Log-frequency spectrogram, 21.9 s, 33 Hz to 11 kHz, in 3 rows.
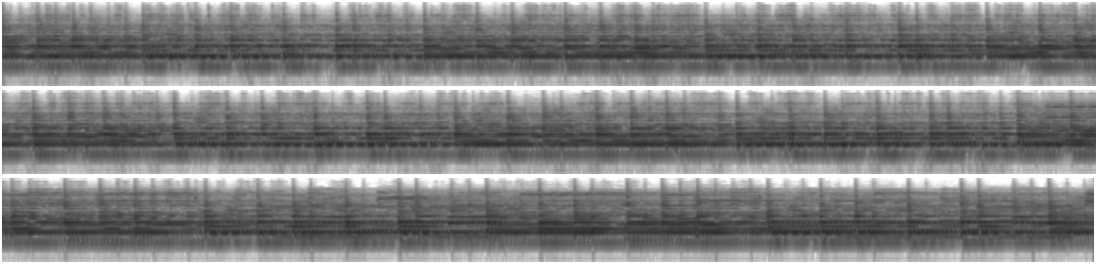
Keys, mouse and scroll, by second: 0.1-2.9 shift+drag, 3.6-5.5 shift+drag, 5.6-7.0 alt+scroll down 4, 7.0-7.9 alt+scroll down 1, 7.9-8.9 scroll up 2, 8.9 scroll up 1, 9.5 click, 11.3 ctrl+z, 12.5-15.8 drag, 19.3-19.7 alt+scroll up 1, 19.9 click, 21.0-21.8 drag.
